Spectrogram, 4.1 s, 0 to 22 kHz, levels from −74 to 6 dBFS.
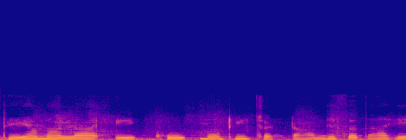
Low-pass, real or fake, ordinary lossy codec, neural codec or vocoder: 7.2 kHz; fake; MP3, 48 kbps; codec, 16 kHz, 6 kbps, DAC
